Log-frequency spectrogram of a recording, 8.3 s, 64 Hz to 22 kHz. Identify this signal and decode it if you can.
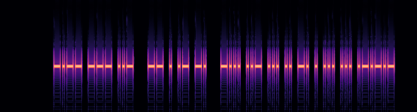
Morse code, heard as a keyed tone, about 28 wpm, 700 Hz. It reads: YOU MEAN BUSINESS.
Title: Sentences from Top 600 Words 28wpm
